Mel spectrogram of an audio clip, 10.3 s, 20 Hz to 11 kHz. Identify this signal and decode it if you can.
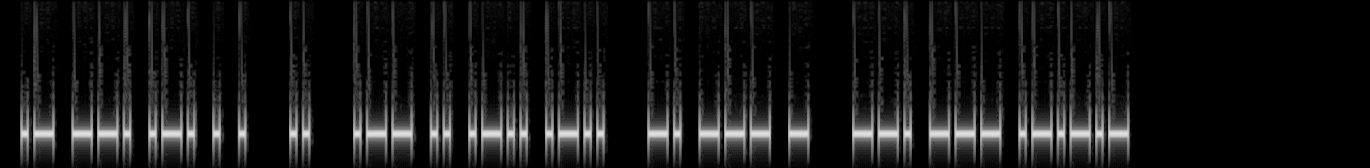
Morse code, heard as a keyed tone, about 25 wpm, 700 Hz. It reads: AGREE I WILL NOT GO.
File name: practice / 25wpm / Sentences with 4-Word Phrases - 25wpm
